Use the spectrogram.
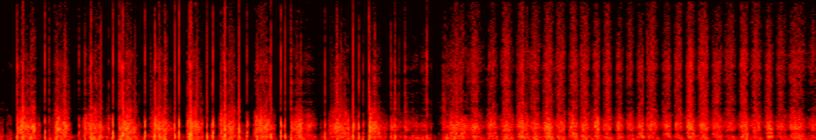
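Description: Fingertips rub and scratch the sides and front of a closed, hollow, medium white textured faux-leather jewelry box. Quick, uneven strokes make a dry, rasping sound with a bright hiss. After a short pause near the middle, the strokes return faster and more evenly.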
